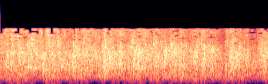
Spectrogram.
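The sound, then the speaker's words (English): Steady audience applause at a recovery meeting, many hands clapping in a dense, even roar that holds at a constant loudness from start to finish. “you can cheer for God because that's who you're cheering for.”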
